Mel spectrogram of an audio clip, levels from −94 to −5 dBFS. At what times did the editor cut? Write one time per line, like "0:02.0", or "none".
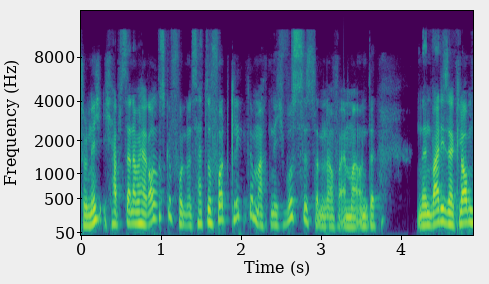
none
